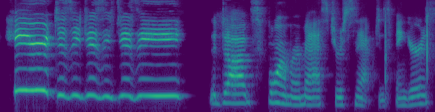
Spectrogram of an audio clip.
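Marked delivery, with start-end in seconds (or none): 0.0-1.8 high, loud, sing-out dog call. Acted. Former master calls Dizzy in the contest, calling out. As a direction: ring it out to summon the dog.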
